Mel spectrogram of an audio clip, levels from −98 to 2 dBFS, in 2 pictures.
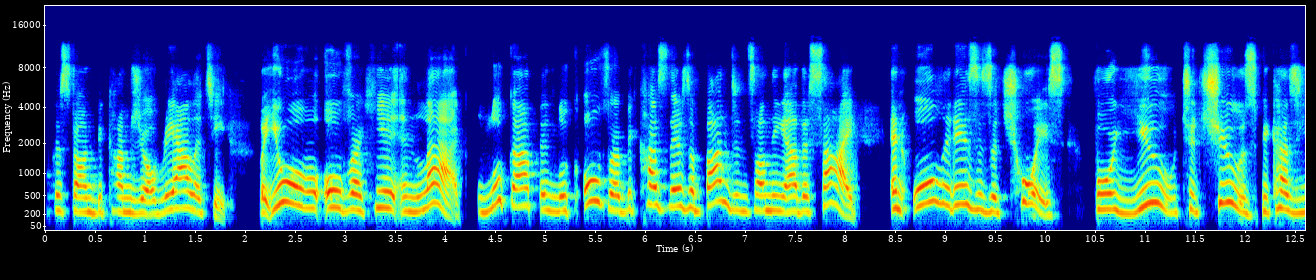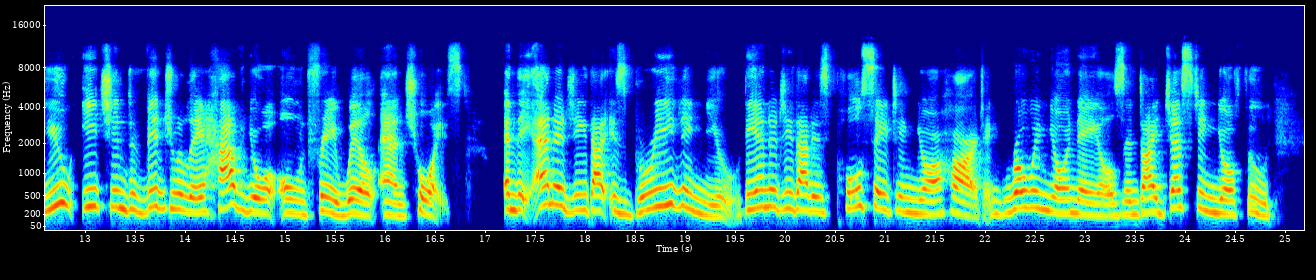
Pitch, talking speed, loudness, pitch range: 260 Hz, 160 wpm, -22 LUFS, 230-310 Hz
